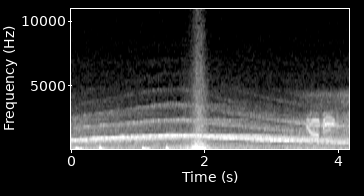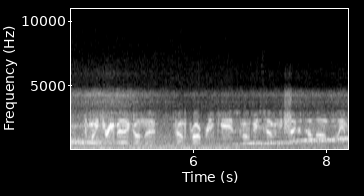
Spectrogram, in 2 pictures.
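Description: Police siren wailing in a slow rise and fall: it peaks about two seconds in, sinks away, and starts to rise again near the end. A few heavy thumps come in the first two seconds, and a woman's tearful voice runs under the siren from about halfway.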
